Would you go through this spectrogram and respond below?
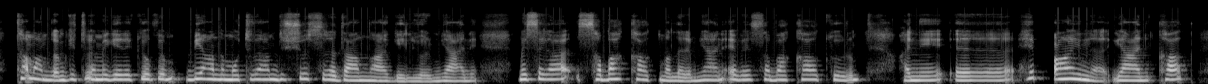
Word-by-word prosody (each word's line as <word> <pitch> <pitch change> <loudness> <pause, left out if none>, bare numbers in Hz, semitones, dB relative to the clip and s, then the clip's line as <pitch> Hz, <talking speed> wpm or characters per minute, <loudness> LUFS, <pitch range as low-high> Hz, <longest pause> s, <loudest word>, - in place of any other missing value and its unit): tamam 260 -5 +1
diyorum, 200 -1 +2
gitmeme 225 0 +1
gerek 225 0 +1
yok, 240 -1 0
diyorum. 245 +1 -1
Bir 245 +4 +3
anda 235 -3 +3
motivem 225 +1 +2
düşüyor. 235 +3 -1
Sıradanlığa 185 -7 +1
geliyorum 150 -1 -4
yani. 160 -1 -3 0.4
Mesela 235 +1 +1
sabah 245 +2 +1
kalkmalarım, 175 -7 -2
yani, 200 +3 -1
evet, 215 0 0
sabah 210 -1 -2
kalkıyorum, 220 -2 -2 0.3
hani, 190 +3 0
eee, 185 0 0
hep 290 +1 -6
aynı. 240 -9 +4
Yani 185 -1 +1
kalk, 225 0 0
215 Hz, 130 wpm, -20 LUFS, 185-230 Hz, 0.4 s, aynı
